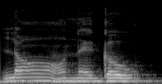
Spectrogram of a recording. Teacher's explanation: Pero aquí se dice como va continuo, long y luego ago.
